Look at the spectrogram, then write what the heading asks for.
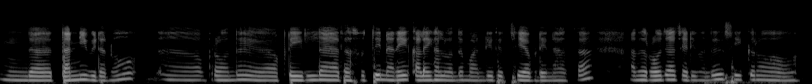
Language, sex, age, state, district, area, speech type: Tamil, female, 18-30, Tamil Nadu, Tiruvarur, rural, spontaneous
